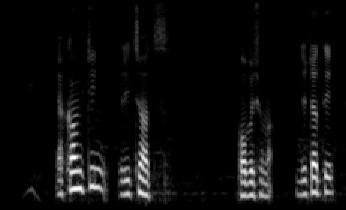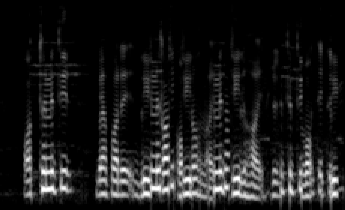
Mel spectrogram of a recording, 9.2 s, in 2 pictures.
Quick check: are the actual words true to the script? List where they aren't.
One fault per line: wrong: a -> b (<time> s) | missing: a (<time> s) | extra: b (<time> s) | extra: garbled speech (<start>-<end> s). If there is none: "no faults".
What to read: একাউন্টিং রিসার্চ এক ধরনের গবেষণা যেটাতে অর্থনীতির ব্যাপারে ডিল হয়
missing: এক ধরনের (2.1 s)
extra: garbled speech (6.5-7.7 s)
extra: garbled speech (8.2-9.2 s)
